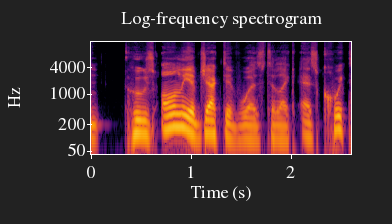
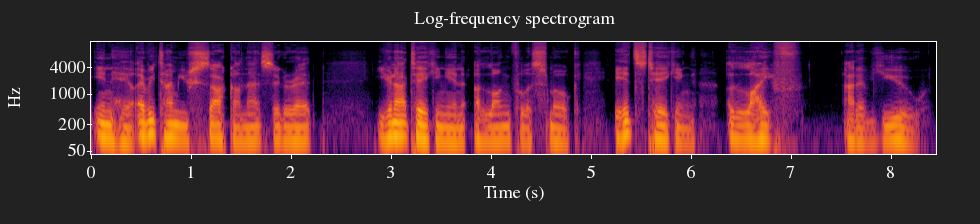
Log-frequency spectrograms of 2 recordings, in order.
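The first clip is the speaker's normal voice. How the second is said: PSA announcer; 2 semitones lower than usual. Pretend. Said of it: "This message brought to you by".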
